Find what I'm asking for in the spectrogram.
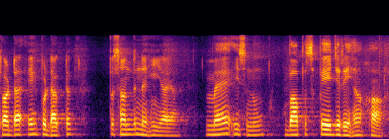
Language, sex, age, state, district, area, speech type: Punjabi, male, 30-45, Punjab, Mohali, rural, spontaneous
